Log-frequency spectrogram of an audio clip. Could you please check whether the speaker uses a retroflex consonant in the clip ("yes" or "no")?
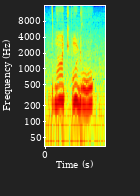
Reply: yes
